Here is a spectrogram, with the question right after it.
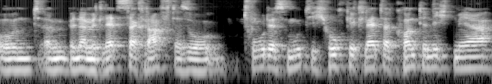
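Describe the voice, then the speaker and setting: A man is speaking. His medium pitch carries monotone, flat intonation. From Lower Bavaria, Landshut. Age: 30s. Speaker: teacher and climber. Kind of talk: casual interview.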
